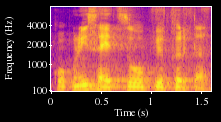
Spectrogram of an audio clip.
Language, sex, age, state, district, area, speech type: Goan Konkani, male, 60+, Goa, Canacona, rural, spontaneous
